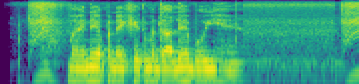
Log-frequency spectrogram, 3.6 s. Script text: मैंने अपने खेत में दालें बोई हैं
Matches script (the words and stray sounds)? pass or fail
pass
